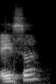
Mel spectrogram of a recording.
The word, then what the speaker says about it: Asa: by the name of Asa Butterfield. Which it amazes me that he's at all famous. It's not pronounced Asa. No, it's Asa. It's Asa Butterfield.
